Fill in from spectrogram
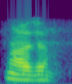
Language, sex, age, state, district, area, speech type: Nepali, male, 18-30, West Bengal, Darjeeling, rural, conversation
